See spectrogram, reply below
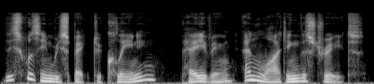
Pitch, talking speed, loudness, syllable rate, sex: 140 Hz, 175 wpm, -16 LUFS, 4.6 syllables/s, male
